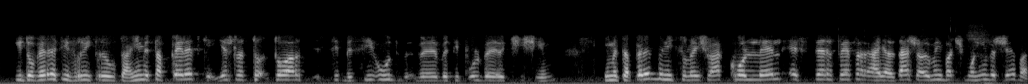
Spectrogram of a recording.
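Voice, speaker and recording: A man's high-pitched voice holds a fairly even intonation as he speaks. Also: moderate pace. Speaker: lawyer. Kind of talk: radio interview. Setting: phone call. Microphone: bad connection, dropping out.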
